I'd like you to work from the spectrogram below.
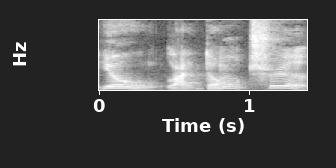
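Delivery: careful, slow, drawn-out, voiced stage whisper. Retelling being woken at night in the room: imitating someone half-whispering. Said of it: "He was whispering".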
